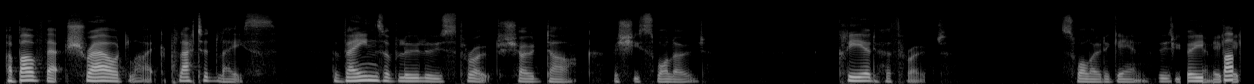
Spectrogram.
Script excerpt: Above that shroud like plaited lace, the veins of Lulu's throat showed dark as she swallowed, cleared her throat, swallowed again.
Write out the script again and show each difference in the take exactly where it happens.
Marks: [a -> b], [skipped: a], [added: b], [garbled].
Above that shroud like plaited lace, the veins of Lulu's throat showed dark as she swallowed, cleared her throat, swallowed again. [garbled]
